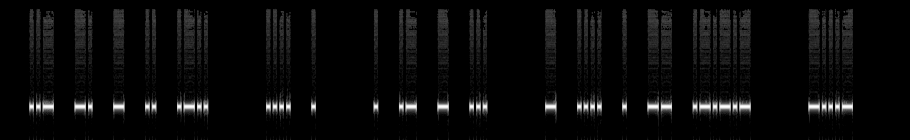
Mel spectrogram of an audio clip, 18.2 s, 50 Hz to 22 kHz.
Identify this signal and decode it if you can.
Morse code, heard as a keyed tone, about 18 wpm, spaced as for 12 wpm, 1000 Hz. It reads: UNTIL HE EATS THEM. <BT>
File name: qotdfiles / 12wpm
